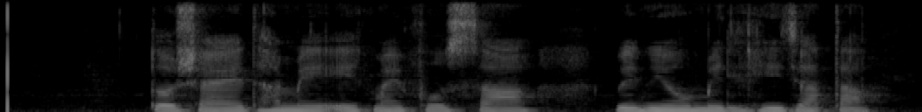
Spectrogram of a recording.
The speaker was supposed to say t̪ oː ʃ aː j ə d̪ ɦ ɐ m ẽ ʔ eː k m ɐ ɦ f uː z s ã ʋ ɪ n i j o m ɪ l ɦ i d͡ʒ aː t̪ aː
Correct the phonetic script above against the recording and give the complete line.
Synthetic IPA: t̪ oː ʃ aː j ə d̪ ɦ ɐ m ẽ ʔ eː k m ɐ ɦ f uː z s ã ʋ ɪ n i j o m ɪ l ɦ i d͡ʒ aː t̪ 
